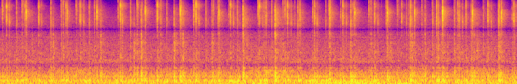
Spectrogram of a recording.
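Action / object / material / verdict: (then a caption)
tap / wooden table tapped with fingernails / wood / none. Long natural fingernails tap rhythmically and mostly softly on a wooden table. A quick, steady patter of dry clicks with bright, high ticks over a soft, low thud, each one dying away almost at once.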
